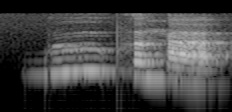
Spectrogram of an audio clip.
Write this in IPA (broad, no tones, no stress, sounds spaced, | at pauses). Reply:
b ɯː pʰ ɐ ŋ a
